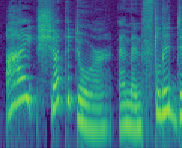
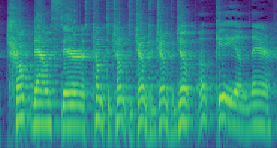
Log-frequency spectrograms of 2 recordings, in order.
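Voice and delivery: ordinary talk

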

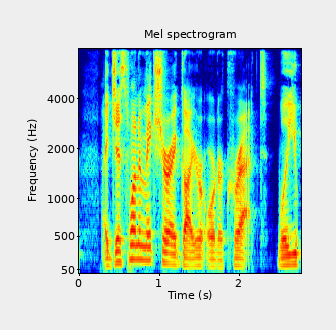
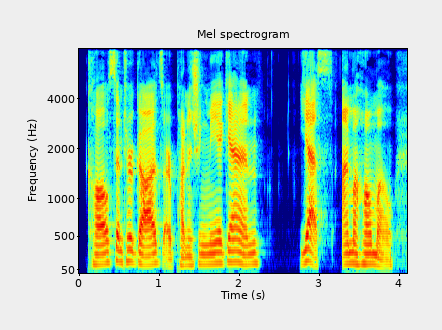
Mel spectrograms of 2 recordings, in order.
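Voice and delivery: usual speaking voice

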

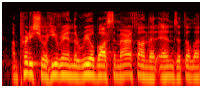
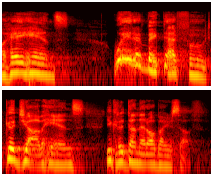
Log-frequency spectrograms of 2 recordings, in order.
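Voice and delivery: louder cheer at the cook's hands; mock praise to hands; 5 dB louder than usual. To the cook's hands, a mock cheer. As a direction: praise the hands, not the cook. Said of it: "look at her hands and go".

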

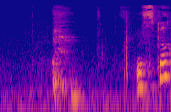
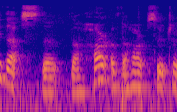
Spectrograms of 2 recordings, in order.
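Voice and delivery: normal talking voice

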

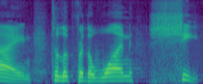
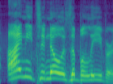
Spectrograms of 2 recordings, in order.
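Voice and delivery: ordinary talk, nothing marked

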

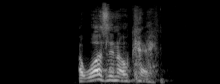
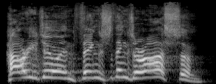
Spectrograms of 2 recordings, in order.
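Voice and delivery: bright, higher mock small-talk; fake cheerful greeting; 7 semitones higher, 3 dB louder than usual. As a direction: chirp it like a hollow pleasantry. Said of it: "how we lie when we greet people".

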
